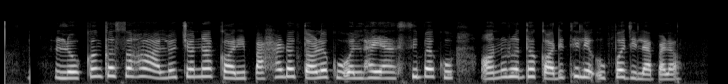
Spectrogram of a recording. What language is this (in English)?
Odia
